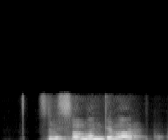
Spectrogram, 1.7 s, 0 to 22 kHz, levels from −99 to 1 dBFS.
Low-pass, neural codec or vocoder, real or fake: 7.2 kHz; codec, 16 kHz, 0.5 kbps, FreqCodec, smaller model; fake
